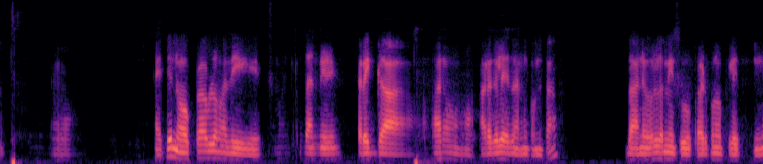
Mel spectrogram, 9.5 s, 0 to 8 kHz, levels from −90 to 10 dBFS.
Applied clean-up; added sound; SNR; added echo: neural mask model DeepFilterNet 3.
